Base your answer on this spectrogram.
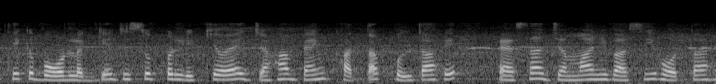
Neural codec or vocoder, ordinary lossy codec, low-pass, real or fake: none; none; 7.2 kHz; real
